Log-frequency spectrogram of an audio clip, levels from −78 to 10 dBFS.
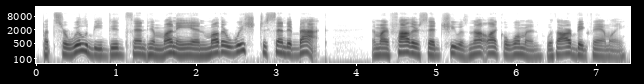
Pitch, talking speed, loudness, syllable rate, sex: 155 Hz, 220 wpm, -22 LUFS, 5.4 syllables/s, female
